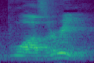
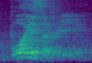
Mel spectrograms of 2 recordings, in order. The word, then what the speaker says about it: boiserie: are pronounced for example this one is pronounced wasvery not boiserie so in here at the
